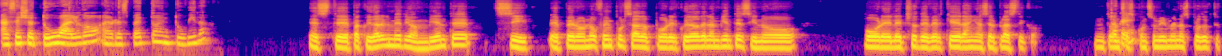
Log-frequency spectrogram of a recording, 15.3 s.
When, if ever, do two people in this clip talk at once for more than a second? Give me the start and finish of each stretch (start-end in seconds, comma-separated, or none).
none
